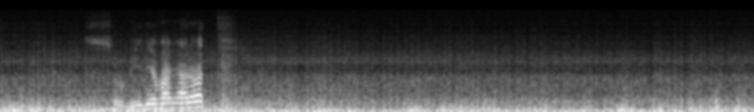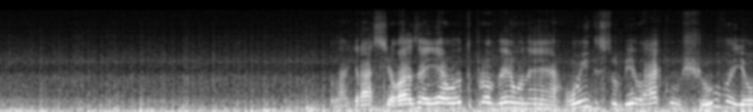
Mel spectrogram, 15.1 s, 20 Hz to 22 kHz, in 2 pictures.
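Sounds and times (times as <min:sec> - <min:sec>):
motorcycle engine rumble: 0:00.0 - 0:15.0
wind noise: 0:00.0 - 0:15.0.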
